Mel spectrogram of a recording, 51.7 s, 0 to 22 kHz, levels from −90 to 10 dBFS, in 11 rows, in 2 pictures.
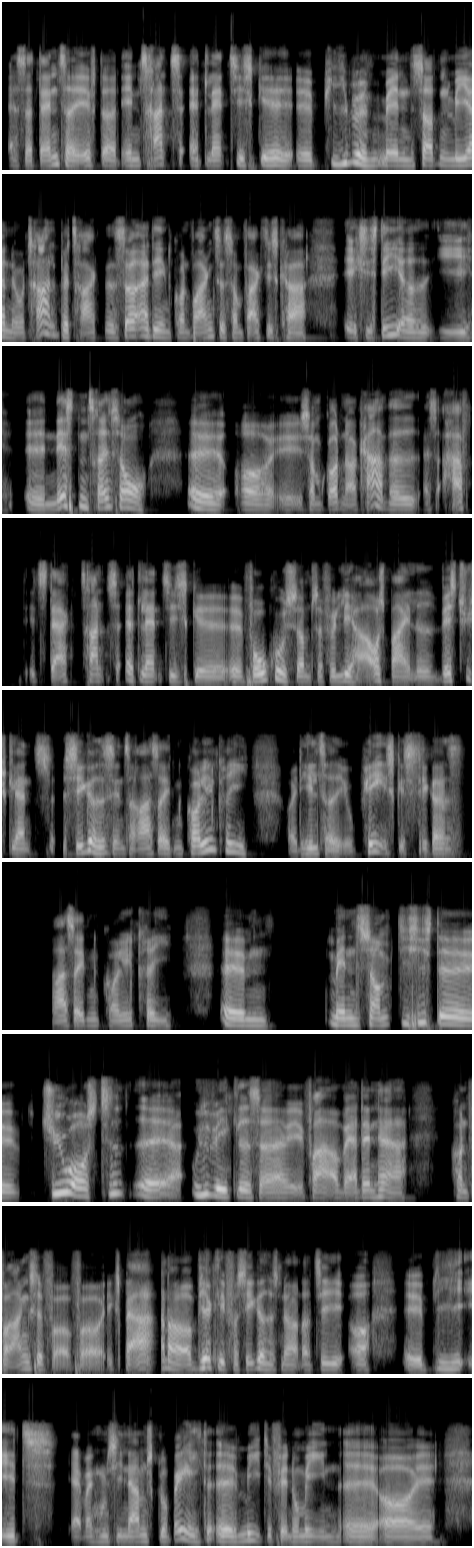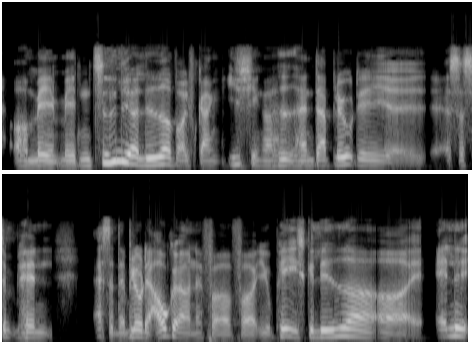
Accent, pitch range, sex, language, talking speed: native, 130-175 Hz, male, Danish, 140 wpm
